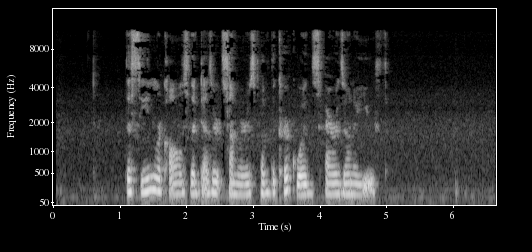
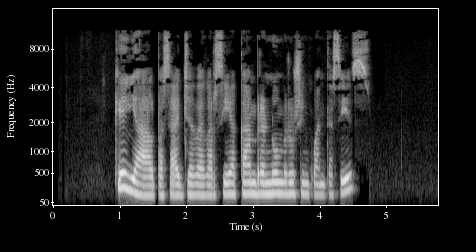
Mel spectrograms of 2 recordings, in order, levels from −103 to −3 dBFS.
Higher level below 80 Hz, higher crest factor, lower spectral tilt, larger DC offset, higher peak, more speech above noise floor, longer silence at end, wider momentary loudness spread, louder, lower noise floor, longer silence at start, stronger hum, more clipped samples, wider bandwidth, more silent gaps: first, -56 dBFS vs -74 dBFS; about the same, 18 dB vs 18 dB; about the same, -6 dB/octave vs -5.5 dB/octave; neither; about the same, -8 dBFS vs -6 dBFS; second, 39 dB vs 54 dB; first, 1.8 s vs 1.05 s; second, 5 LU vs 9 LU; about the same, -24 LUFS vs -23 LUFS; second, -62 dBFS vs -76 dBFS; first, 1.1 s vs 0.95 s; neither; neither; about the same, 11.5 kHz vs 11.5 kHz; neither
